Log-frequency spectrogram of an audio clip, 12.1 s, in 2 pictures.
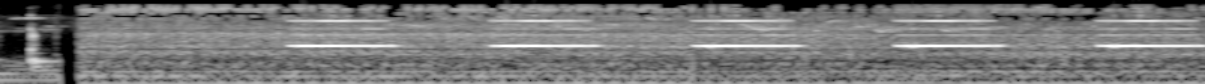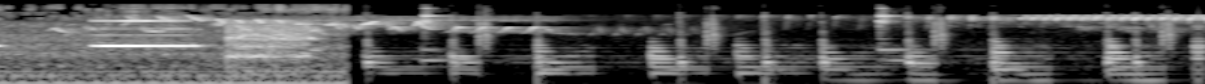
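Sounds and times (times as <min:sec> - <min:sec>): low engine hum: 0:00.4 - 0:07.8
reversing alarm beeping: 0:00.4 - 0:07.8.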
